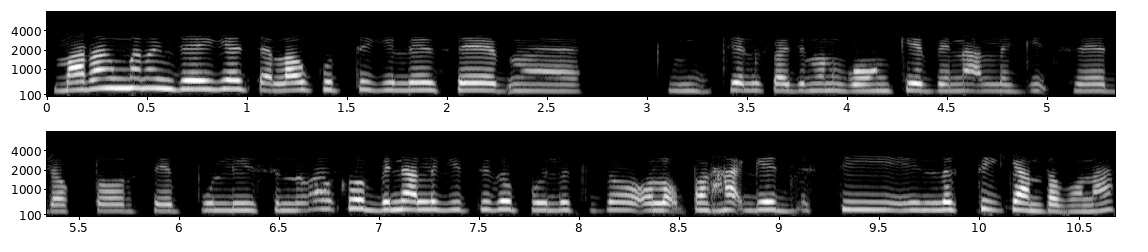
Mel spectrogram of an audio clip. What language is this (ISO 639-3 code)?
sat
